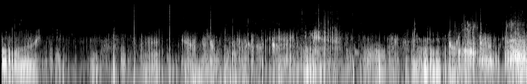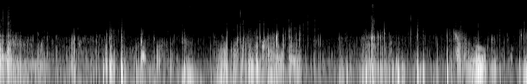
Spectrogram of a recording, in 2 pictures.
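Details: Continuous low gurgling and bubbling from the abdomen: active bowel sounds, ordinary stomach rumbling.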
